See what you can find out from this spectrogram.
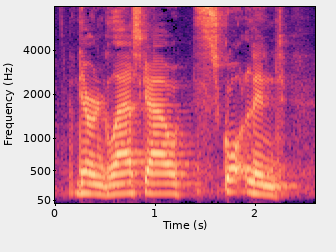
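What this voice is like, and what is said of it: Poorly done Scottish accent. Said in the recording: “Terrible accent, I know. Terrible accent.”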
